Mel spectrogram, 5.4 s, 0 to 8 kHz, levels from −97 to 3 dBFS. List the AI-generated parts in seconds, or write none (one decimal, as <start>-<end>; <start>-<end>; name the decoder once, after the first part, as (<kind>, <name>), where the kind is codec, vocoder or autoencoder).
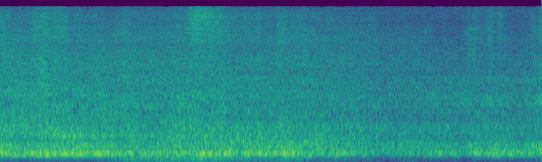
3.0-3.9 (vocoder, Vocos)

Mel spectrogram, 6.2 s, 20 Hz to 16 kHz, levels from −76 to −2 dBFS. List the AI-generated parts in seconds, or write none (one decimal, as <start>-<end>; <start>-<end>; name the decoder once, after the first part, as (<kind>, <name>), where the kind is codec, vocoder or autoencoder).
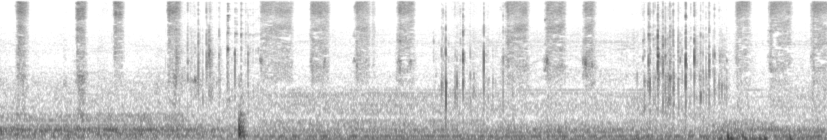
0.0-0.7 (vocoder, BigVGAN v2); 2.1-2.8; 3.6-4.0; 5.8-6.2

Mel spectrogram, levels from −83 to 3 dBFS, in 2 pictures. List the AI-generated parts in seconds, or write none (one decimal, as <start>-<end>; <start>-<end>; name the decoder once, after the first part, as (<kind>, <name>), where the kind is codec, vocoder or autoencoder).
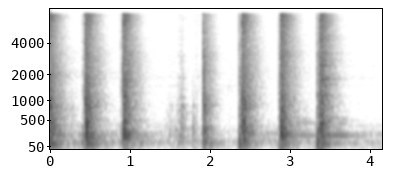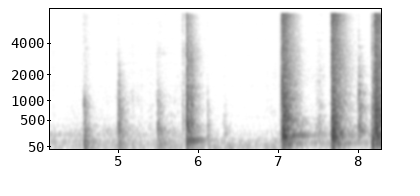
none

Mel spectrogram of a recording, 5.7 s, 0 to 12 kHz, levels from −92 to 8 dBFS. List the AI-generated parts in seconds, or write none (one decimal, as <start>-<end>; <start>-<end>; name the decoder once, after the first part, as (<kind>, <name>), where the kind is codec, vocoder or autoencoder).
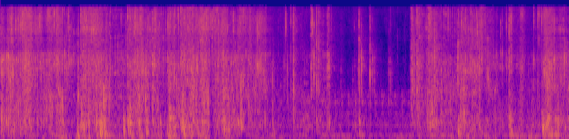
0.0-0.6 (codec, HILCodec); 2.4-3.0; 4.8-5.7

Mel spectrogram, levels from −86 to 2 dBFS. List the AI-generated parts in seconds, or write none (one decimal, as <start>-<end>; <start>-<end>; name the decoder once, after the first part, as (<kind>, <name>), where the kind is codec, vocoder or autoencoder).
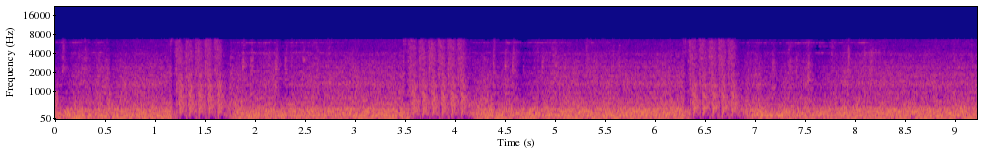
none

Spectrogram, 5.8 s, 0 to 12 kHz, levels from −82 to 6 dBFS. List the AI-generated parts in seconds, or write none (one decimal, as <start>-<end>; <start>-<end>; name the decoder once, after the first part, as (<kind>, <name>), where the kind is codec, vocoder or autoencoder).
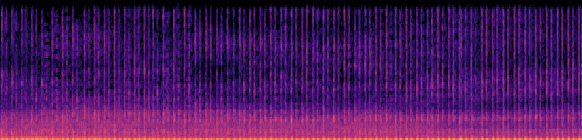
0.8-1.5 (autoencoder, DAC-VAE); 4.6-5.8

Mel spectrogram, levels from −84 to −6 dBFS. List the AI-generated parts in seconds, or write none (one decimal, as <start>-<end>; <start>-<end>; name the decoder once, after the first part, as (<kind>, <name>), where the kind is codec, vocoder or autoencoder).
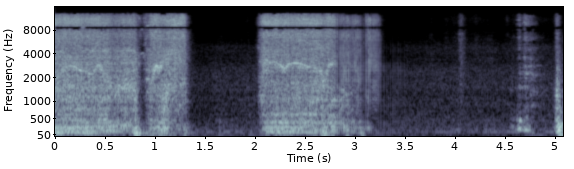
2.8-3.5 (vocoder, BigVGAN v2)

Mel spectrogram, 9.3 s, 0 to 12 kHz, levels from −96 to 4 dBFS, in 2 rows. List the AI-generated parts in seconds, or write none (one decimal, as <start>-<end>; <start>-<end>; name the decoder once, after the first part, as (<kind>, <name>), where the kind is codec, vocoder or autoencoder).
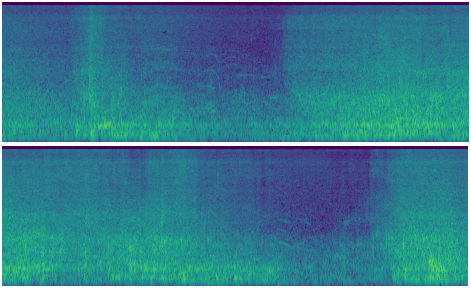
0.9-1.4 (codec, HILCodec); 3.8-4.5; 5.0-7.4; 7.9-8.7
